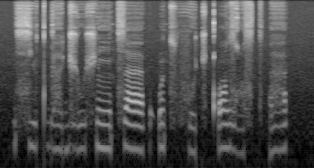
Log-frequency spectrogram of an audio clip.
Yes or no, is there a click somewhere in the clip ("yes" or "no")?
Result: no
